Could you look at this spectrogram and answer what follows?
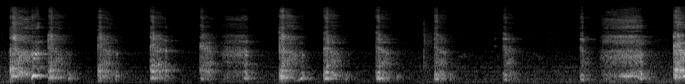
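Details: Adult woman, sick with non-stop cough and bark, fighting off an illness; run of about 13 harsh coughs in quick succession with short gaps; persistent coughing fit.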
